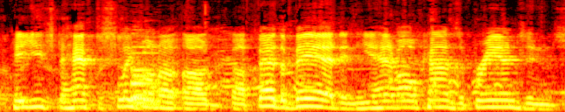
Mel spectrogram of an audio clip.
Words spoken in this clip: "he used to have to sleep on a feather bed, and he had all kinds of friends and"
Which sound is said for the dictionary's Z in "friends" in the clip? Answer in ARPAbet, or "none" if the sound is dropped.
Z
